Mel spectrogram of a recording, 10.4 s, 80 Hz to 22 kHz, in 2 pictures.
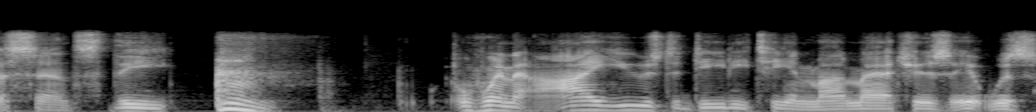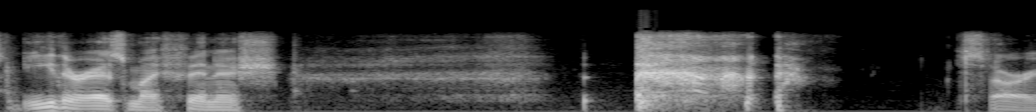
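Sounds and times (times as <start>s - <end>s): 
speech: 0.0s - 1.4s, 2.3s - 6.8s, 10.0s - 10.3s
man coughing: 1.1s - 1.6s, 8.3s - 9.4s.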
